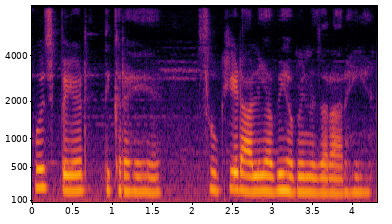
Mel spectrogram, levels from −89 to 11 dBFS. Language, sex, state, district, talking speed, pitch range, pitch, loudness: Hindi, female, Chhattisgarh, Raipur, 180 wpm, 185-200 Hz, 190 Hz, -16 LUFS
